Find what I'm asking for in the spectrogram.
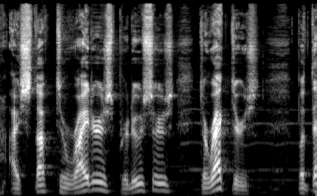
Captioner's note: sighs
